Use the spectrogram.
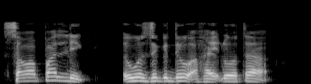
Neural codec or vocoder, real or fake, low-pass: none; real; 7.2 kHz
